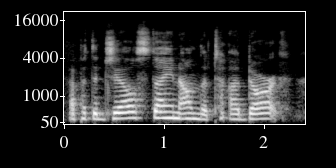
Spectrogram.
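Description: A woman's voice: medium pitch, fairly even intonation, normal speed, darkish tone. A woman narrating a home furniture refinishing project in a casual, rambling way, with fillers and self-corrections, recorded on a camera mic in her sewing room. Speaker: DIY furniture vlogger. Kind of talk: casual how-to narration while working.

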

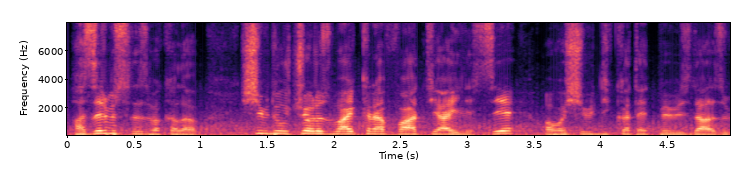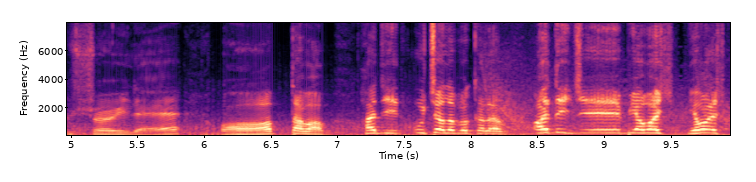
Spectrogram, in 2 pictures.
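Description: A man's voice: mid-range voice, vocal fry, a little hiss or hum, lightly acted. A man voicing Herobrine, a boastful muscular boy racer in a Minecraft animation, who taunts the others.

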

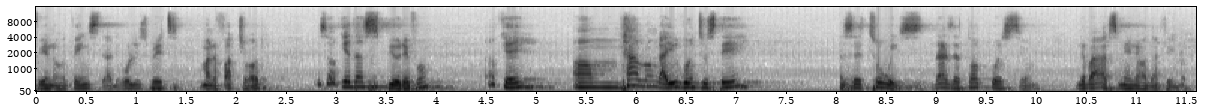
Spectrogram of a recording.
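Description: A woman giving an animated church testimony, acting out the dialogue as she tells it. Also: sits low, husky. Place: large church hall. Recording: echoey church hall.

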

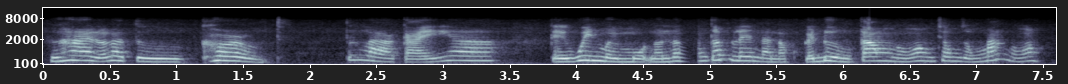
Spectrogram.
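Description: A woman's voice: on the high side, normal speed, a bit bright, husky, dull audio. A woman English teacher giving patient, corrective feedback to students in an online class, modeling pronunciation as she goes.

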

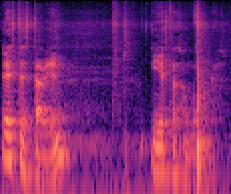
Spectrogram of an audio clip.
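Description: A man's voice: lowish voice, big pitch swings, moderate pace, fairly bright tone. A man with a Spanish accent from Spain, hosting a card unboxing and chatting in a playful, joking way. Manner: chatty and playful, often joking and self-mocking. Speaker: card unboxing channel host. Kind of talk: casual unboxing commentary, switching between Spanish and English.

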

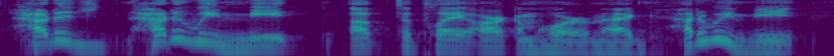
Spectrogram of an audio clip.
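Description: Brief: casual male host of a card game session, a bit high-voiced, easygoing. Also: very animated, normal speed. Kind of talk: casual tabletop game chat and reading rules.

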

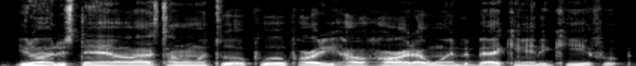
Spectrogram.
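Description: A man's voice: sits low, level tone, quick pace, slight background noise. A man in his twenties giving loose, rambling reaction commentary full of slang. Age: 20s. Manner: laid-back, rambling slang-heavy talk. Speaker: reaction streamer.

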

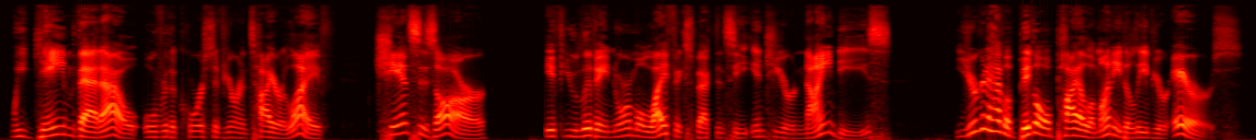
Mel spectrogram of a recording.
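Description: A middle-aged man with a Southern US accent, a financial planner hosting a radio show, explaining things in a lively, self-deprecating way. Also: fairly high pitch, no room sound. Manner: animated, self-deprecating, quick asides. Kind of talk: casual radio chat and explanation.

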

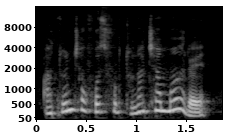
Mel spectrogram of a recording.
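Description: A woman's voice: high-pitched, sing-song, mellow, slightly rough, pitched above the performer's own voice, exaggerated voice. A woman voicing a clever young male meerkat detective in a children's storybook, curious and questioning. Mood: eager.

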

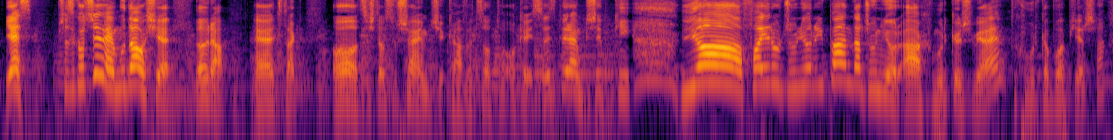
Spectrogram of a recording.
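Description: Gaming host, male, high lively voice, excitable let's-play commentary with faint music behind. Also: moderate pace, few pauses. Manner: excitable, exclaiming and laughing at the game. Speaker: gaming YouTuber. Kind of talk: live gameplay commentary.

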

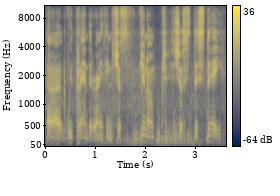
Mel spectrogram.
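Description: A man's voice: on the low side, normal speed, background noise. A teenage boy vlogging casually on a handheld camera, rambling with restarts as he walks home in the rain and then talks at home. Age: teens. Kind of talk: casual daily vlog.

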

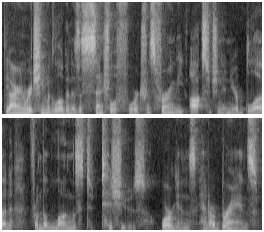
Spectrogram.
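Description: A man in his thirties, a welder, giving a measured, earnest scripted narration of an essay in his living room. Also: deep voice, a little mellow, breathy edge.

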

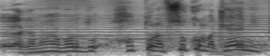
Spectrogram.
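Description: A man's voice: sits high, animated, rapid-fire, a little mellow, faint music behind. An actor playing a dim-witted, childish young man who whines and pleads, with an Egyptian accent. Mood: whiny bumbling. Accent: Egyptian Arabic. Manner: whiny, pleading.

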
